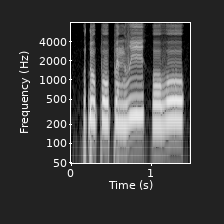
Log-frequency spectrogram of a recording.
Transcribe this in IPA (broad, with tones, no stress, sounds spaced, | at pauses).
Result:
ɗ ʊ˨ p o˨ p ɪ˨ n v i˦ | o˨ β o˦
